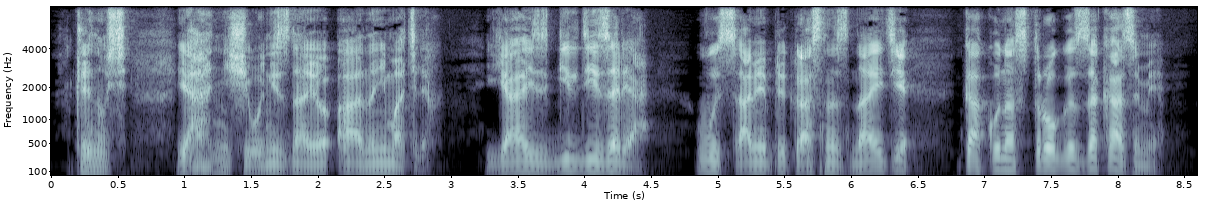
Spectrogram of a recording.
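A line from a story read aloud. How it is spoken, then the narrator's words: Prisoner's moan. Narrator (Russian): простонал пленник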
